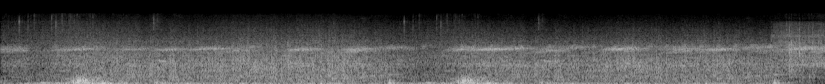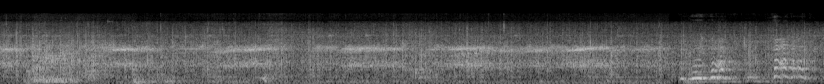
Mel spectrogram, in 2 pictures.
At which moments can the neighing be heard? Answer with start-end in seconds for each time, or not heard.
8.3-9.7.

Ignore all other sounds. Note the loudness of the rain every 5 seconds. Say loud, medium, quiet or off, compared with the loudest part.
loud, loud, loud, medium.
